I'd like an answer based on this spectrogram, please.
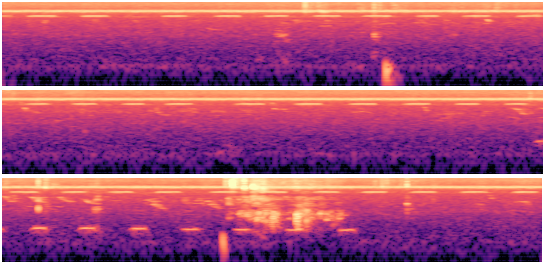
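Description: Near silence: an insect, cricket-like, chirps steadily about four times a second over a faint high hiss. A short run of low pulses and a brief rustle come near the end.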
